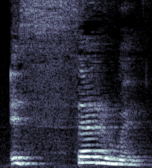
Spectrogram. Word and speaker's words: السروة: ما بنلفظ اللام. بنقول السروة.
